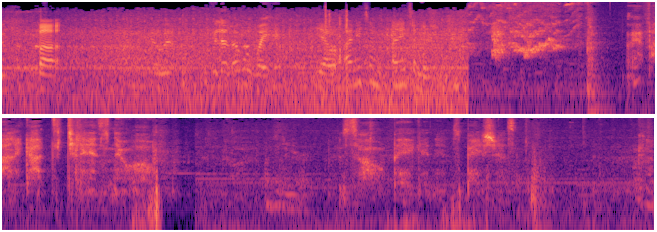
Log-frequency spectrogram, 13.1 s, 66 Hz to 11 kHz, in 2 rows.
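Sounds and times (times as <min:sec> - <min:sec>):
people whispering: 0:06.3 - 0:08.2, 0:08.9 - 0:11.8.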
